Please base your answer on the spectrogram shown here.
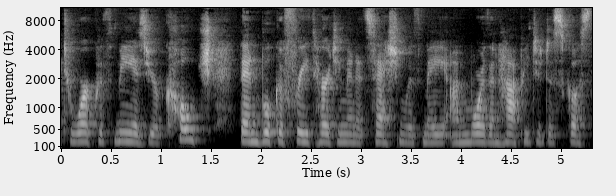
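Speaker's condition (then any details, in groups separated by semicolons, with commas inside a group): No condition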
